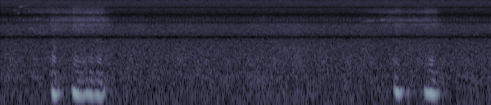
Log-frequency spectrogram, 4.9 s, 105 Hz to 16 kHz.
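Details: 3-year-old male Japanese Bobtail cat snoring while asleep, which the owner calls a strange sound: short, low snorting breath noises in two paired bursts.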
